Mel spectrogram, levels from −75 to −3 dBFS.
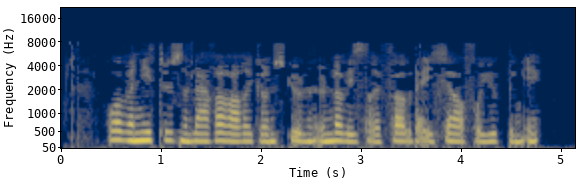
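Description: Throughout, the speech sounds dull and smeared, with a fizzy, warbling edge and nothing above 7.8 kHz, likely heavy AAC compression at a low bitrate around 16 kbps.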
